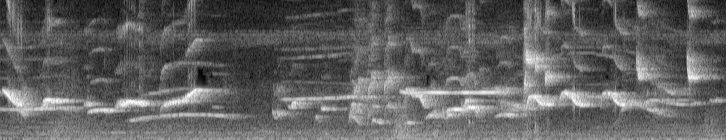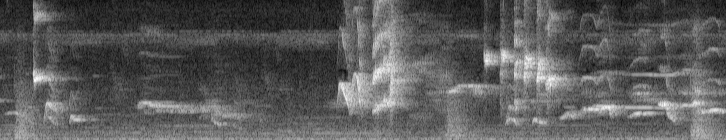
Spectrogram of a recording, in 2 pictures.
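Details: Oriental magpie-robin undergoing a mental test before a songbird contest delivers fast sequences of varied whistles and chips, some phrases warbled, separated by short quieter pauses.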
